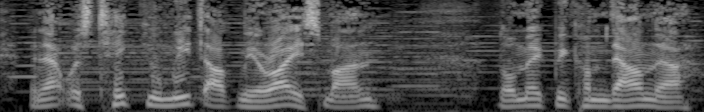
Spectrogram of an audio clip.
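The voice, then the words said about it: Poorly done put-on accent. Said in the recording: “I have a very bad accent.”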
